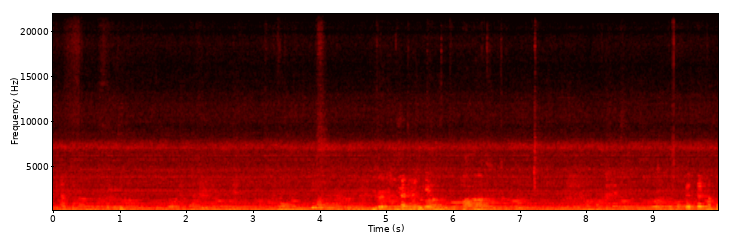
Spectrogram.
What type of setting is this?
cafe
